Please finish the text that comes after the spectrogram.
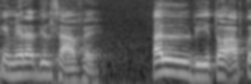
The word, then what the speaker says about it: قلب: قلبی، تو آپ کو تلفظ صحیح کرنا ہوگا.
